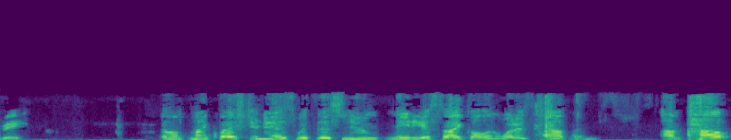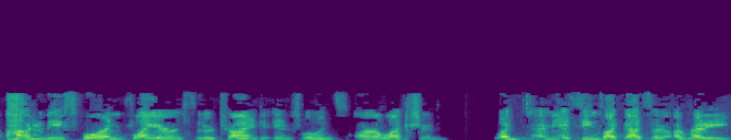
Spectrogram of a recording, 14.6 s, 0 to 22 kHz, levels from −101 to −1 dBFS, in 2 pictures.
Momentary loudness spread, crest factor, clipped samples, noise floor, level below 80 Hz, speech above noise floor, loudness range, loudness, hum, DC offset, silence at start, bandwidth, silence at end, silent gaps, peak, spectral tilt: 15 LU; 18 dB; under 0.1%; -70 dBFS; -66 dBFS; 47 dB; 5 LU; -22 LUFS; none; under 0.1%; 0 s; 7.8 kHz; 0.05 s; 12.07-12.23 s; -4 dBFS; -3.5 dB/octave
